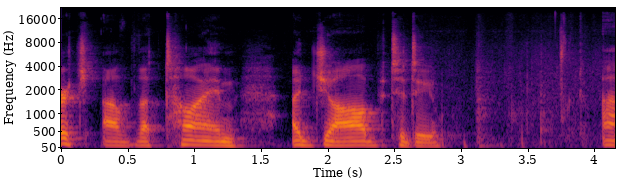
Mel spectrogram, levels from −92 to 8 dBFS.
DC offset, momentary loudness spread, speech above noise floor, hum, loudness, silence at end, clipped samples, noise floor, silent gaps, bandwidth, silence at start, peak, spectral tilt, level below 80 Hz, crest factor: under 0.1%; 21 LU; 25 dB; none; -25 LUFS; 0 s; under 0.1%; -50 dBFS; none; 19.5 kHz; 0 s; -8 dBFS; -5 dB/octave; -64 dBFS; 18 dB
